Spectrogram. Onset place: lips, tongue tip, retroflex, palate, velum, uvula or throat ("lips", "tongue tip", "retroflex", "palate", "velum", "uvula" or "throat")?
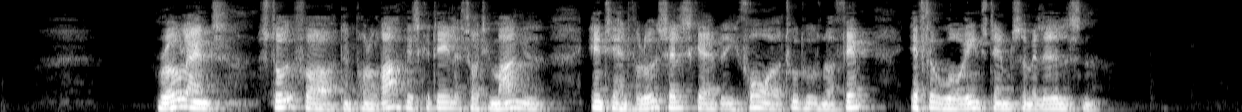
uvula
